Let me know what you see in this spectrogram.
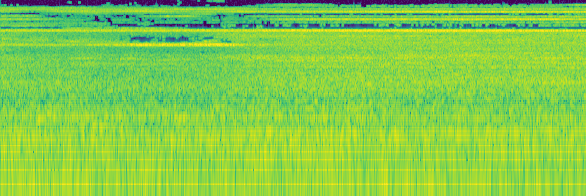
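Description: Train running on rails: a steady rumble and hiss, with a thin high squeal from about two to three and a half seconds in.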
